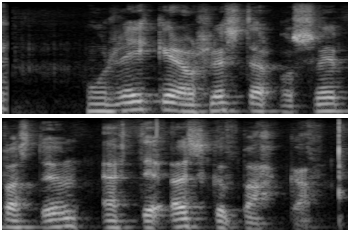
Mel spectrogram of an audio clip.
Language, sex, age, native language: Icelandic, male, 13, Icelandic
